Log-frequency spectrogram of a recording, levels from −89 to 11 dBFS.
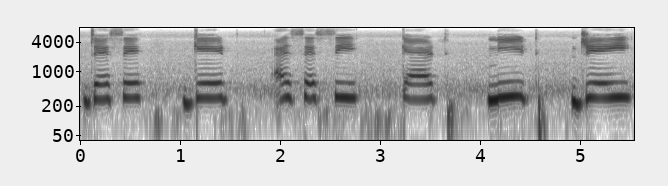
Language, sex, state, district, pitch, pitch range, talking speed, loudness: Hindi, female, Madhya Pradesh, Katni, 295 Hz, 280-300 Hz, 75 wpm, -13 LUFS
